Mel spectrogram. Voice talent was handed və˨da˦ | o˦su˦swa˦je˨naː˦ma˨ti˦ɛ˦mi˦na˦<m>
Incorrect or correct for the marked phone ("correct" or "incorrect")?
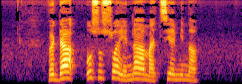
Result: incorrect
